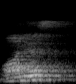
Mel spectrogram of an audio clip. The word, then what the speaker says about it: honest: Okay, our next question, honest man. Here also H is silent.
